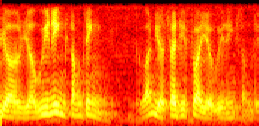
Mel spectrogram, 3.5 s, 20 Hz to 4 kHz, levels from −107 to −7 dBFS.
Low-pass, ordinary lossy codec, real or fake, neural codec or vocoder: 3.6 kHz; none; fake; autoencoder, 48 kHz, 128 numbers a frame, DAC-VAE, trained on Japanese speech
